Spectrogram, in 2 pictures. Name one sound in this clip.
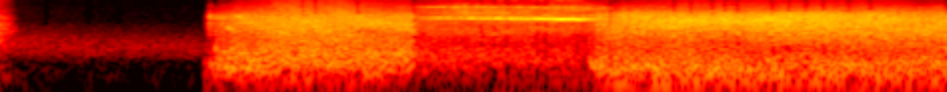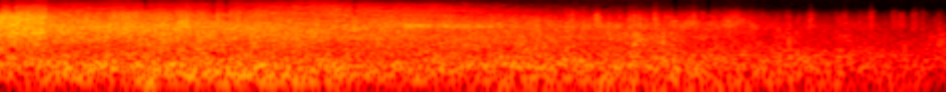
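A loud explosion booms and rumbles, slowly fading.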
